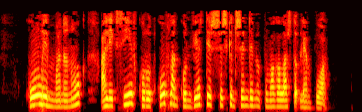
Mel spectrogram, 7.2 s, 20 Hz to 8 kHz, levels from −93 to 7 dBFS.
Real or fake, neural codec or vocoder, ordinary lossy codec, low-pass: real; none; MP3, 24 kbps; 7.2 kHz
